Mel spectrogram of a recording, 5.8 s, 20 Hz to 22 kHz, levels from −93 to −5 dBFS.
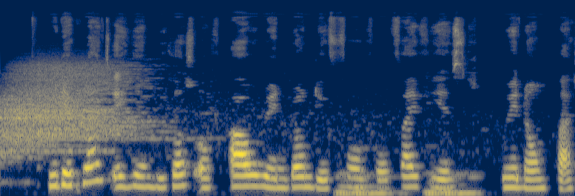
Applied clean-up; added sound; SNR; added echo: classical method Wiener filter.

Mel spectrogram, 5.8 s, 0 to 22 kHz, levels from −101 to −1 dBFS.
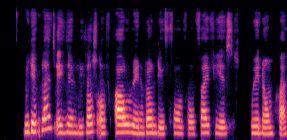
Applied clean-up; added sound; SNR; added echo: neural mask model Resemble Enhance denoiser.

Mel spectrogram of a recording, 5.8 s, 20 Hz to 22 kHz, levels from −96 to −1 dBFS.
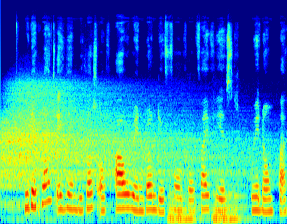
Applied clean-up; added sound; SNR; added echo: none; Gong + Bowed string instrument; 11 dB; none.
